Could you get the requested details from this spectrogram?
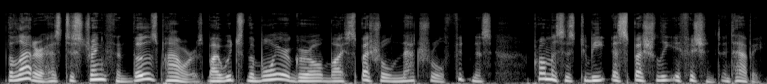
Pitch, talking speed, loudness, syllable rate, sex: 170 Hz, 190 wpm, -17 LUFS, 5.7 syllables/s, male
